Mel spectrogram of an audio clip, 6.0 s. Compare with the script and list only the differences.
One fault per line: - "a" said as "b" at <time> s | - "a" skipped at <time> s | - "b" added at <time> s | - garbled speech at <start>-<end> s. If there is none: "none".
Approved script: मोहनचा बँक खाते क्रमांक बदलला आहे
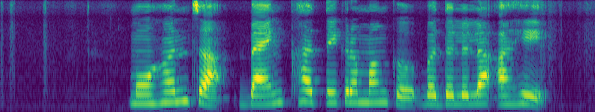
none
